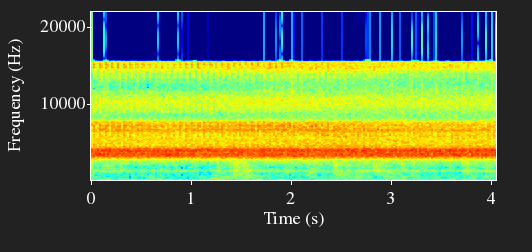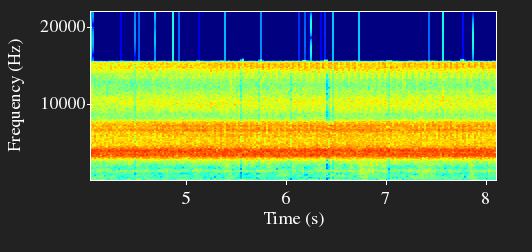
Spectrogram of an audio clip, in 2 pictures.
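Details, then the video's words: Cicadas chorus in a constant shrill, hissing drone, level and unchanging, with faint low sounds in the background. "Energizing Cicada Choir"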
